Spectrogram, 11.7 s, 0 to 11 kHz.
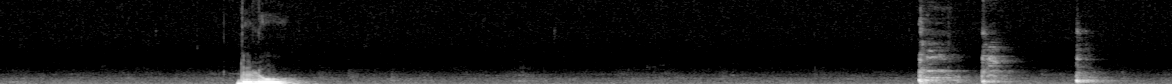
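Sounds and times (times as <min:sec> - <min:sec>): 
hiss: 0:00.0 - 0:11.7
speech: 0:02.4 - 0:03.0
person coughing: 0:09.2 - 0:11.2.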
